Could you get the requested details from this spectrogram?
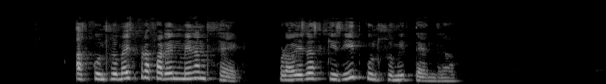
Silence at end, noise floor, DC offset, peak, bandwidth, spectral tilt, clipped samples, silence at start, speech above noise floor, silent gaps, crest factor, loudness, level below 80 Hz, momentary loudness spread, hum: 1.5 s; -73 dBFS; under 0.1%; -12 dBFS; 11 kHz; -3.5 dB/octave; under 0.1%; 0.75 s; 44 dB; none; 20 dB; -29 LUFS; -82 dBFS; 12 LU; none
